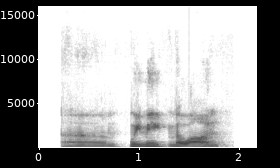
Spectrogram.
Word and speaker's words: Milan: Um, we meet Milan, who for now I shall pronounce like the city.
